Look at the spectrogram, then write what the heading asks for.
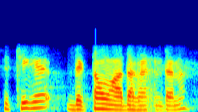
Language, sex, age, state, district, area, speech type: Urdu, male, 18-30, Uttar Pradesh, Saharanpur, urban, conversation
